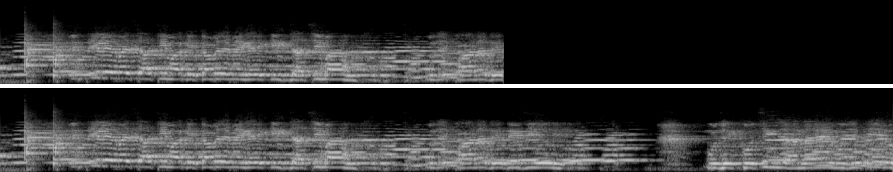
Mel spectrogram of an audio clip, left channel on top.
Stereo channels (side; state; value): left; drops out; at 5.1 s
